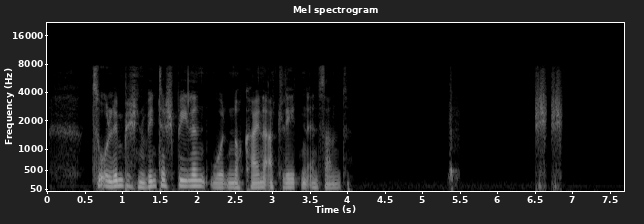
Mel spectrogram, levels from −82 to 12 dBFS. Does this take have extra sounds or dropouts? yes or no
yes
